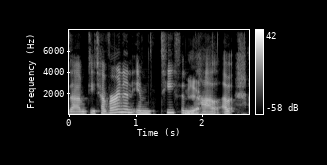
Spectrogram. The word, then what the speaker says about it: Die Tavernen im Tiefental: So the first game that's kind of on my radar and I haven't shut up about for the entire month is Die Tavernen im Tiefental. Am I pronouncing that right? – You're pronouncing it very well.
